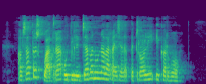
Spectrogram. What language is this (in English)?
Catalan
